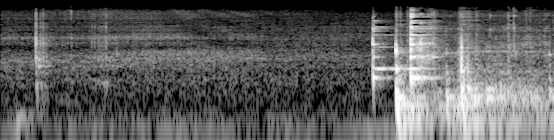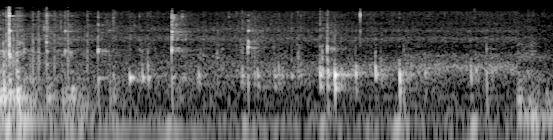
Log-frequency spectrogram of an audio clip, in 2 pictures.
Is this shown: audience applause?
no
